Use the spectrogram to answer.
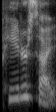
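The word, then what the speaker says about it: Pietersite: So Petersite it's how do we spell this? P I E T E R S I T E. It's P I E. Peter, but it's pronounced Peter site.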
